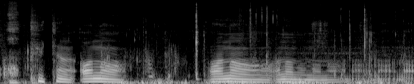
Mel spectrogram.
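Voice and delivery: low, quiet dread; fading into a soft moan; dreading groan. Real, not acted. Dreading the chilli challenge.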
